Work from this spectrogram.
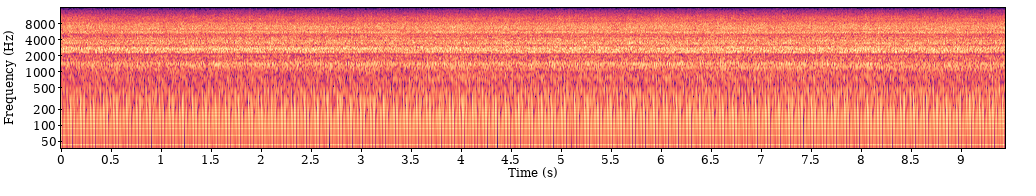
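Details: Makita G2400R generator with a non-OEM replacement carburetor, powering a saw during a load test, saw drawing about 5.7 A unloaded and 13 A when triggered; constant drone with a strong, regular beat holding speed without hunting or sagging; normal running under load.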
